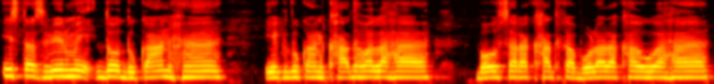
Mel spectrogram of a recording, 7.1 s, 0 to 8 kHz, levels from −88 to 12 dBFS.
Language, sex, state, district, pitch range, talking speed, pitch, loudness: Hindi, male, Jharkhand, Palamu, 165-175 Hz, 160 wpm, 170 Hz, -16 LUFS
